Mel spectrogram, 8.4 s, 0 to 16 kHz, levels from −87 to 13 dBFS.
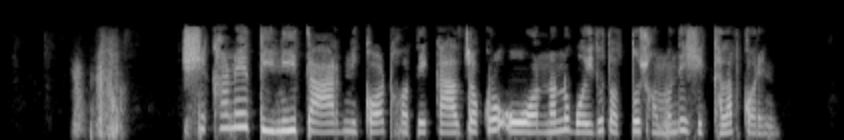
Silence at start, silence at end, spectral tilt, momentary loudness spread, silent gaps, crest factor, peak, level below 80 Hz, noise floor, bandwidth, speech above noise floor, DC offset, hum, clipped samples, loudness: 0.7 s; 0.7 s; -3 dB/octave; 11 LU; none; 16 dB; 0 dBFS; -54 dBFS; -79 dBFS; 8 kHz; 64 dB; under 0.1%; none; under 0.1%; -15 LUFS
